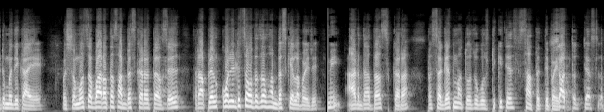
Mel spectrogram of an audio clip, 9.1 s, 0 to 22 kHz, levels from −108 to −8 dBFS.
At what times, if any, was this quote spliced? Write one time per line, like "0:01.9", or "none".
0:04.9

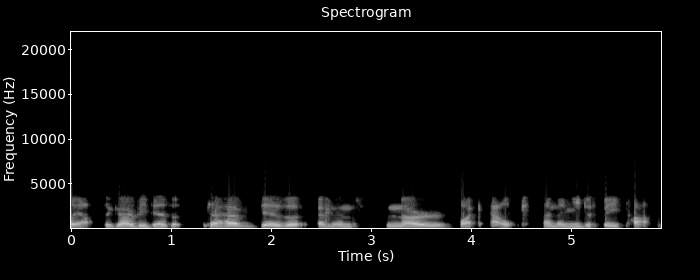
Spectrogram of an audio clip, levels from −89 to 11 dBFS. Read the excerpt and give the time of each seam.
0:01.2
0:04.5

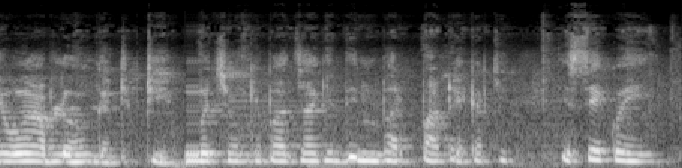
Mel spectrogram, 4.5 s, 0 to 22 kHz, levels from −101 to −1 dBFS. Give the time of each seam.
0:01.2

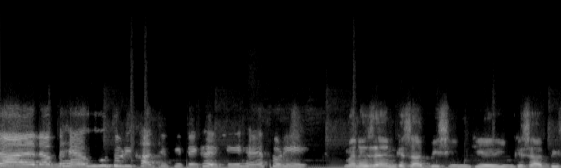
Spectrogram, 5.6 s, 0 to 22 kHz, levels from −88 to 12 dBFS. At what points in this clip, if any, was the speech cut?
0:03.1

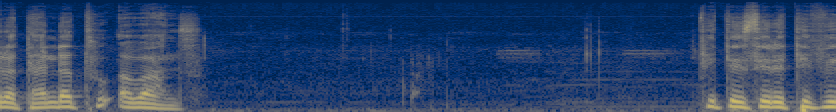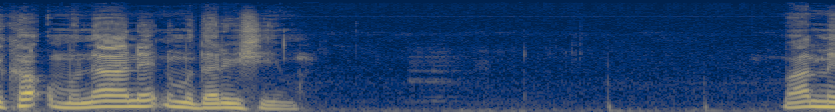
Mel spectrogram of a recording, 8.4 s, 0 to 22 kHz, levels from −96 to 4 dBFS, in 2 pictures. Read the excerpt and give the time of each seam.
none

